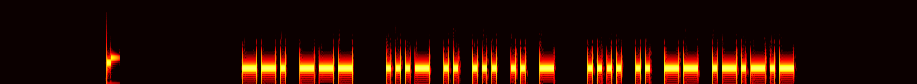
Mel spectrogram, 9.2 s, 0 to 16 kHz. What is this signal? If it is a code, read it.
Morse code, heard as a keyed tone, about 25 wpm, 700 Hz. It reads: GO VISIT HIM.
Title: Sentences from Top 900 Words 25wpm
